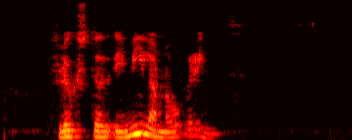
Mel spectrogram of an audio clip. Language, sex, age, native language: Icelandic, male, 40-49, Icelandic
